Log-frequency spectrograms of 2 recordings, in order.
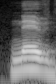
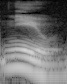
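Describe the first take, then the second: First: The word ends with a v sound. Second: The word ends with a u sound. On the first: The speaker calls it wrong. "nev diye belki duymuşsunuzdur" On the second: The speaker calls it right. "Ama okunuşu new diye söyleniyor"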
